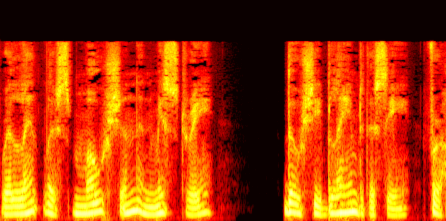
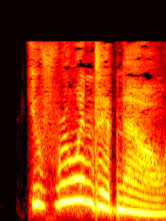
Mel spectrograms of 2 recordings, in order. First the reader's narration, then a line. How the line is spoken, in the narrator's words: she said, looking sadly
